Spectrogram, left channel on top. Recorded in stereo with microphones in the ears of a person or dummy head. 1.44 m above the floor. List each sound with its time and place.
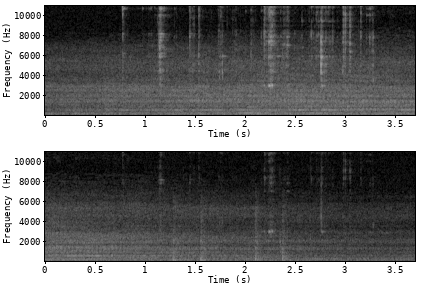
0.8 s keys jangling: 65° left (ahead or behind); by 3.4 s 75° left (ahead or behind)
